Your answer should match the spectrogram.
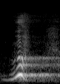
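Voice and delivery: sudden loud whoop of distaste; shuddering woo. Real, not acted. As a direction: let out a quick, loud "woo". Shudders at the thought of whining.

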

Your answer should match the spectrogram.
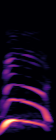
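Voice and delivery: loud, high-pitched cartoon wail; mock bawling. Preacher imitating a young giver crying, mock bawling wail. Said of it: "like, bawling".

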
